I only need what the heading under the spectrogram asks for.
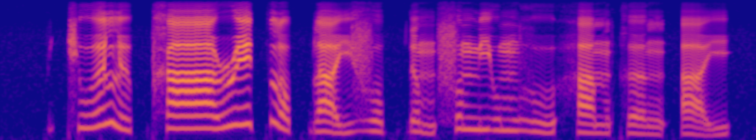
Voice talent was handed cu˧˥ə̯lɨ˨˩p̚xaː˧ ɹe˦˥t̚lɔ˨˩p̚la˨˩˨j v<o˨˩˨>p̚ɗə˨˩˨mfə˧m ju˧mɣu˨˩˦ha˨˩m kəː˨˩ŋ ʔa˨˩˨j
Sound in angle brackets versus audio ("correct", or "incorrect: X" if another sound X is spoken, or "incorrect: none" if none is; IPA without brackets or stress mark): incorrect: o˨˩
